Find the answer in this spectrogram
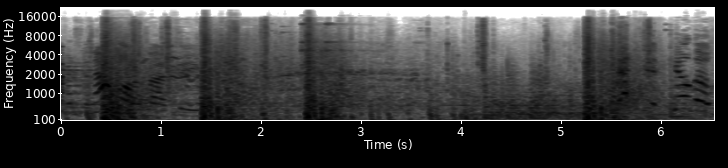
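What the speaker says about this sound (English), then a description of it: "You're better at shooting rabbits than outlaws, I see." Gunshots from the video game Red Dead Redemption as rabbits are shot in the open country, several sharp loud cracks spaced irregularly, with a horse whinnying and hooves clip-clopping in between.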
